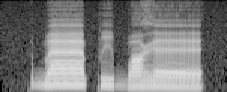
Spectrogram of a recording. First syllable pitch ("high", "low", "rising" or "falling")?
high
